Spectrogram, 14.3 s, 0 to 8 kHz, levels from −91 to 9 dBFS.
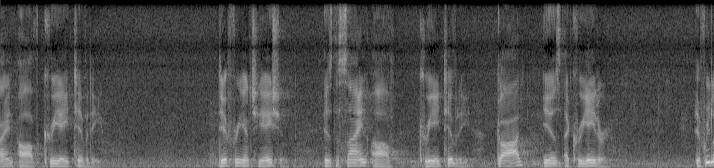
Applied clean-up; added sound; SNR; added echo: none; none; none; none.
